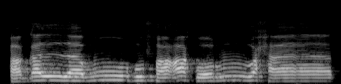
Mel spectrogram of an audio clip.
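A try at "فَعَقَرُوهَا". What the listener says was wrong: হা, এটা বড় হা হয়ে যাচ্ছে আপনার, এটা হয় আকারে হা। ফাআকরুহা।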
